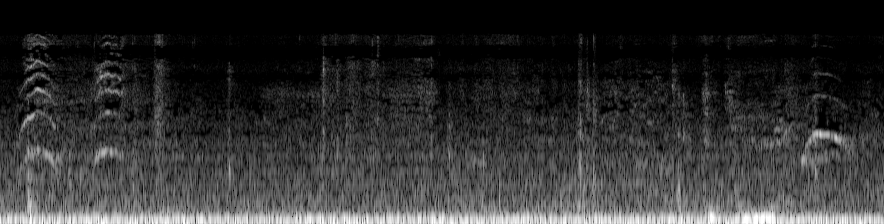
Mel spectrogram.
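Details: Mother cat delivering eight kittens. Two quick, bright mews open the recording, then a quiet stretch with faint clicks and rustles, and a final short, high mew near the end over a low background hum.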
